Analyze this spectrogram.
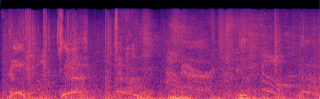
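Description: Heavy blows and crashes thump loudly.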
